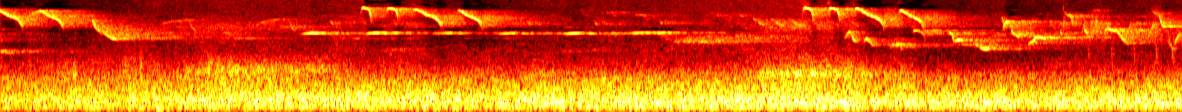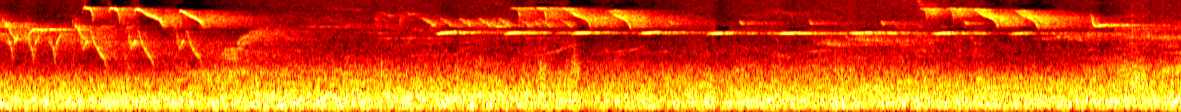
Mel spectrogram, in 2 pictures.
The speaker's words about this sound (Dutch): Een galende zang van de zangluister. Vink, koolmees, pimpelmees. Koolmees.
